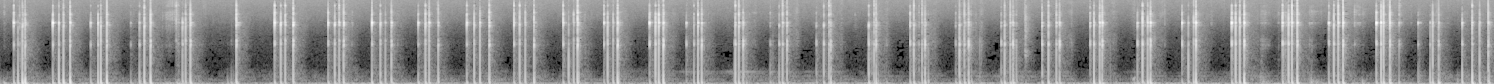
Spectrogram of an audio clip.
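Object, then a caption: Round wooden coaster. A solid, round, smooth-grained wooden coaster held in one hand is tapped with fingertips and short nails, giving a steady run of about fifty short, dry taps over fifteen seconds. Each tap is a soft, low knock with a faint bright click on top, and it dies away almost instantly.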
